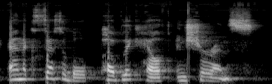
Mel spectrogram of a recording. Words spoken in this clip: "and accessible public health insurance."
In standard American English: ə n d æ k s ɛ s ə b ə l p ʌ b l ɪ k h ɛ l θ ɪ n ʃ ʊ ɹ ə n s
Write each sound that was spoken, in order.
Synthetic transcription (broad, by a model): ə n æ k s ɛ s ə b ə l p ʌ b l ɪ k h ɛ l θ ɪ n ʃ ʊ ɹ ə n s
